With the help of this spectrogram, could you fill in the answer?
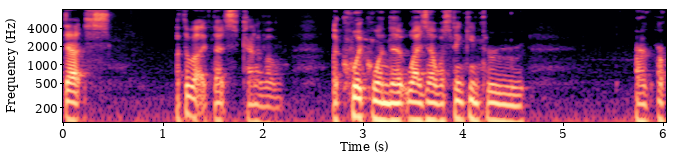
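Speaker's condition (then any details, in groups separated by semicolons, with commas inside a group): Cleft lip and palate; congenital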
